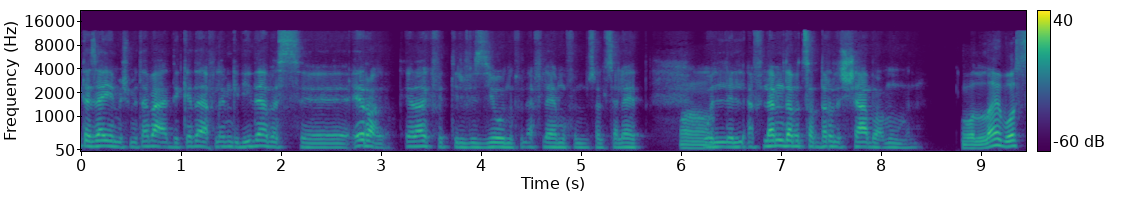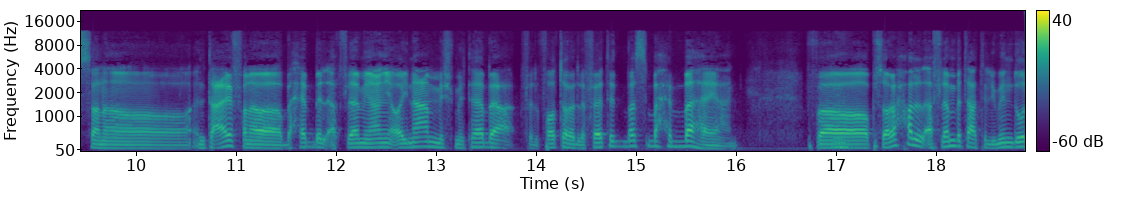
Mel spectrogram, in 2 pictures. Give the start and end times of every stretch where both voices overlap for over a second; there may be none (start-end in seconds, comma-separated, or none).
none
